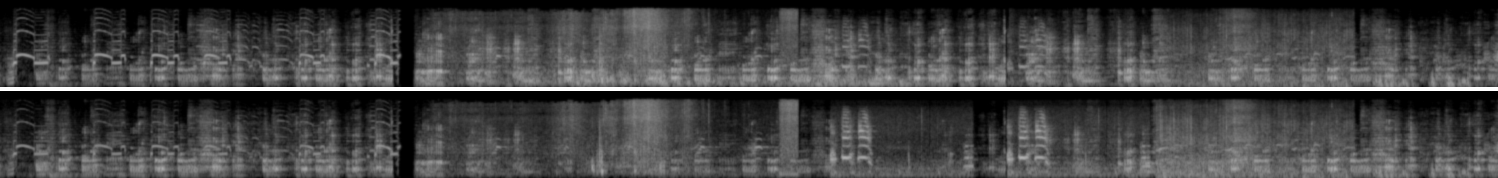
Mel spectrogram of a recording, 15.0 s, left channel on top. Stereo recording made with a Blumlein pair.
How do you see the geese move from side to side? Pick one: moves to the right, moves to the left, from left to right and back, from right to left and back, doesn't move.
from left to right and back.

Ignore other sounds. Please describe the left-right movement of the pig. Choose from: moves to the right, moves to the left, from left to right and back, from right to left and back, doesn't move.
from right to left and back.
